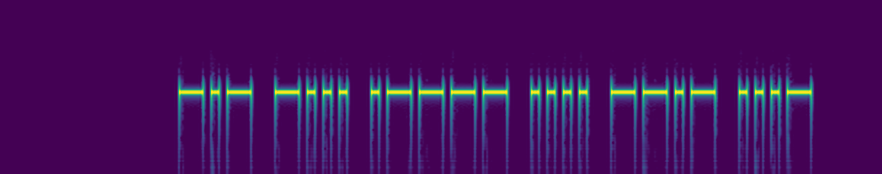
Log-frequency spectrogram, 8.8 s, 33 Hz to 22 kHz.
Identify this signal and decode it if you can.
Morse code, heard as a keyed tone, about 15 wpm, 700 Hz. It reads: KB1HQV
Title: USA Call Signs - 6 Characters - Repeated 2x - 15wpm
